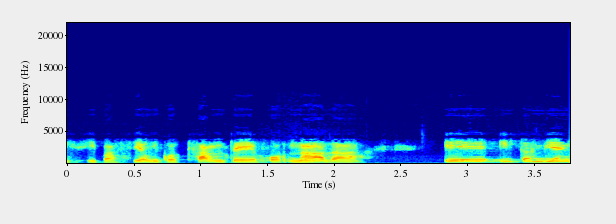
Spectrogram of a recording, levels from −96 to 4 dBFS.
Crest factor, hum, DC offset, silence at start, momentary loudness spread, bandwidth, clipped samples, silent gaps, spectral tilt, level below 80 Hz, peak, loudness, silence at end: 18 dB; none; under 0.1%; 0 s; 10 LU; 5 kHz; under 0.1%; none; -7 dB/octave; -64 dBFS; -6 dBFS; -23 LUFS; 0 s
